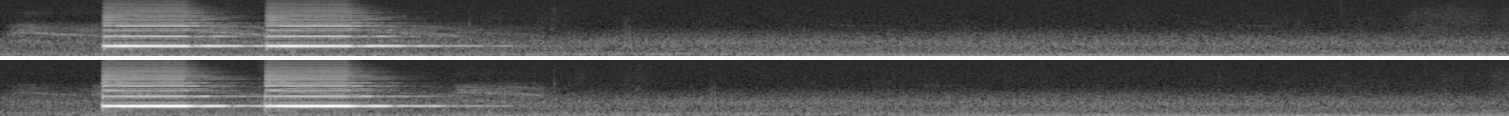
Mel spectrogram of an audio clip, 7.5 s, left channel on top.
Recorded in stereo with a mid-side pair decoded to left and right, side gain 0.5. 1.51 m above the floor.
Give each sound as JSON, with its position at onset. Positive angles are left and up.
{"t": 0.5, "sound": "an alarm", "azimuth_deg": -65, "distance_m": 5.0}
